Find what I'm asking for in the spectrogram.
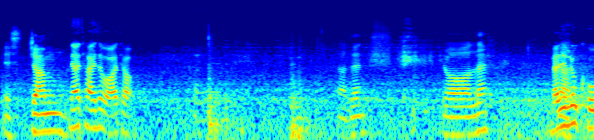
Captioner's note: Mandarin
